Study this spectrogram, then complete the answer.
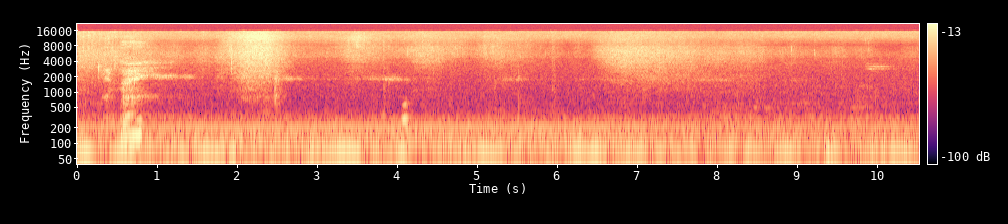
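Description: A cat purrs steadily up close.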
